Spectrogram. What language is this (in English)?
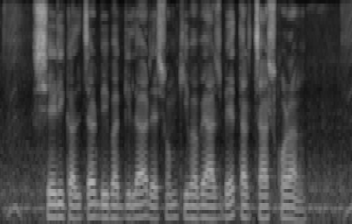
Bangla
